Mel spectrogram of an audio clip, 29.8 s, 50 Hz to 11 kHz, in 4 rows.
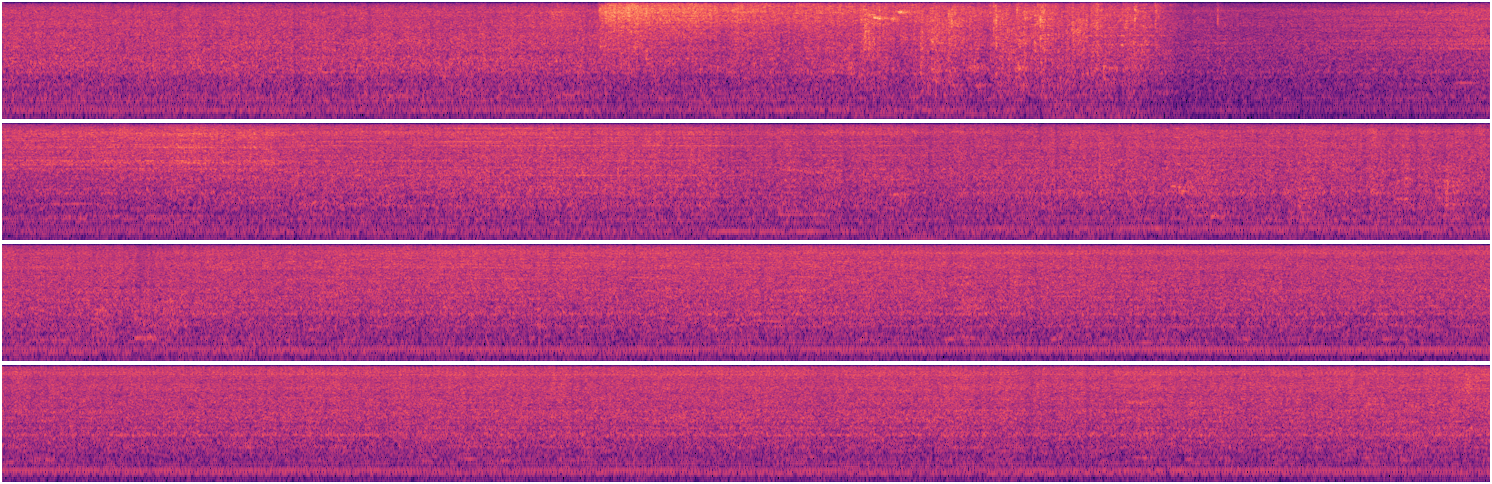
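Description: ZiU-683B articulated trolleybus running, with a steady electrical hum of two low tones over the rolling noise. About three seconds in comes a burst of hissing lasting nearly three seconds, after which the noise briefly drops.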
